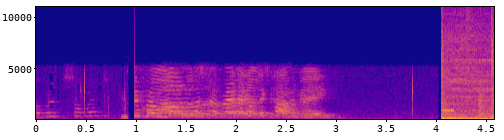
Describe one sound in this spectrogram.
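Several children speak together loudly into a microphone.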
